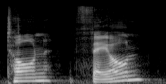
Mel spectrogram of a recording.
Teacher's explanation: the word for God, theon, the accent is on the second syllable, that's where the mark is.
